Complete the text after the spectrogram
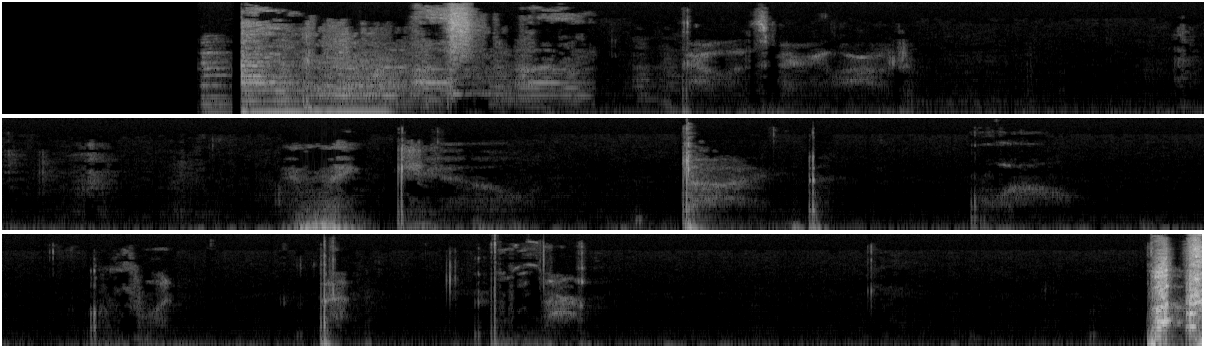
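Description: A young woman speaks softly and close into a microphone.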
